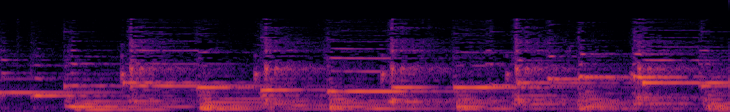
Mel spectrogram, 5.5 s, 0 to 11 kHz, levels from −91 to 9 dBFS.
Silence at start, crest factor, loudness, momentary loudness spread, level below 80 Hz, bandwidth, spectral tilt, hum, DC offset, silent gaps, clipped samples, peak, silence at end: 0 s; 16 dB; -34 LUFS; 5 LU; -52 dBFS; 6.4 kHz; -6.5 dB/octave; none; under 0.1%; none; under 0.1%; -18 dBFS; 0 s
